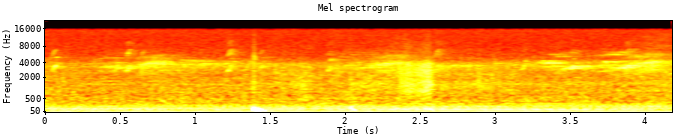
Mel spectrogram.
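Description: Outdoor background of birds chirping faintly over a steady low hum, with one dull low thump about a second and a half in.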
